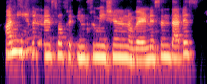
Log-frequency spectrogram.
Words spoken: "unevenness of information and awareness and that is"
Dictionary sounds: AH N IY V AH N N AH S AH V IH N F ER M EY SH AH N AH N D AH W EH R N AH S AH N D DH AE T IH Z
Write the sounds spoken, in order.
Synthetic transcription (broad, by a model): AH N IY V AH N N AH S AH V IH N F ER M EY SH AH N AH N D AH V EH R N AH S AH N D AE T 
